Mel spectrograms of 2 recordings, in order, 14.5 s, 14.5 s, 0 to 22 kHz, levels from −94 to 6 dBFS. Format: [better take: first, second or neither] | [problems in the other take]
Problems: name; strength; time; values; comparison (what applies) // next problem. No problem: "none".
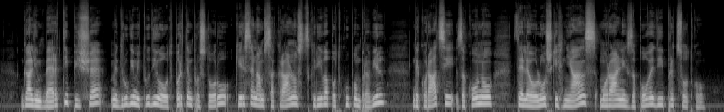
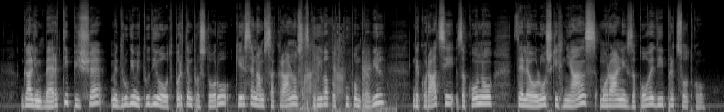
first | background sound (Fart); 15 dB below the speech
